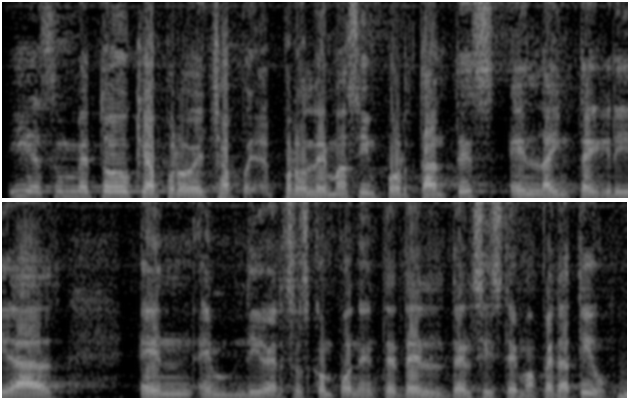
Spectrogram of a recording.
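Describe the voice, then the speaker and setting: Colombian guy giving a tech talk, mid pitch, lots of ums and restarts, hall echo. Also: darkish tone. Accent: Colombian Spanish. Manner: hesitant, many fillers and restarts. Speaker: conference speaker. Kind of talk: technical conference talk. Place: university lecture hall with audience. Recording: hall reverb in a lecture hall.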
